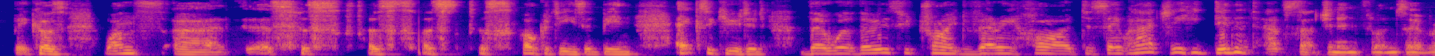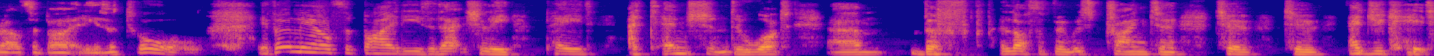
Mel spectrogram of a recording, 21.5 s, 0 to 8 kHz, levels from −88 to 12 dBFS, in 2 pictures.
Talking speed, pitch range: 130 wpm, 120-160 Hz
